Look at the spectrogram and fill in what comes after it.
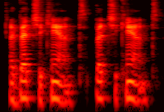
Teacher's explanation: And these long consonant sounds, like you, tend to become short. And so instead of saying you, it becomes ya, betcha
